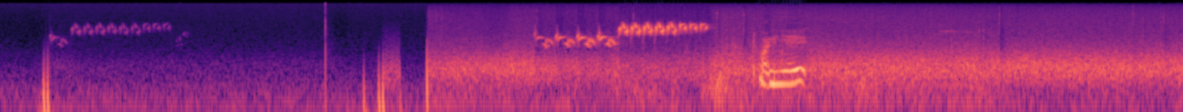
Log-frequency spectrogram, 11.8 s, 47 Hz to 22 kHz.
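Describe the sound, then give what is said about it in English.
A Lincoln's sparrow sings two short, high, bright trilled songs over low background hiss, each a quick run of buzzy notes, the second somewhat longer. “Lincoln Sparrow number 5 again. Trying to get some more recordings of him.”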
